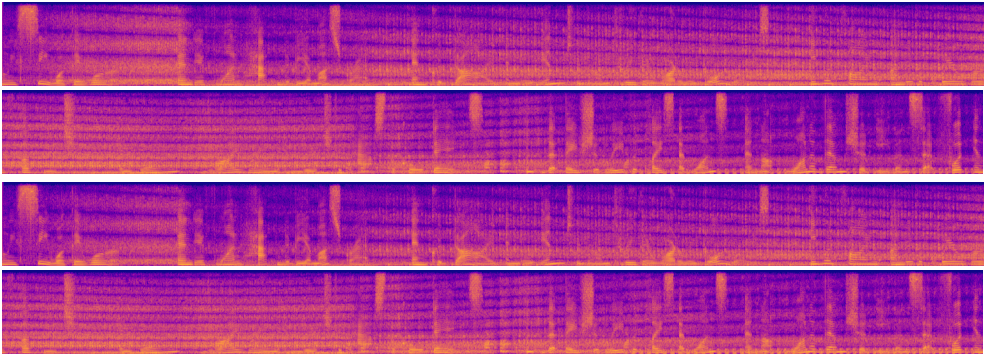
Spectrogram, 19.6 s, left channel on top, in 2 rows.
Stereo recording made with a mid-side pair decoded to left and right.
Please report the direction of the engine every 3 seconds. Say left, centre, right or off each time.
left, left, left, centre, right, right, right.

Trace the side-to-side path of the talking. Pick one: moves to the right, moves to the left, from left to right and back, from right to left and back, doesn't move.
doesn't move.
